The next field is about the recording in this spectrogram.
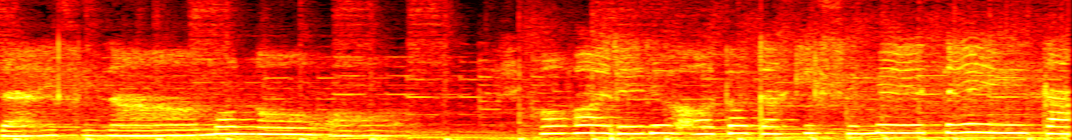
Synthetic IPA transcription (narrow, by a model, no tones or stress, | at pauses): aisinamɔnɔɡɔ | kɔwaɾeɾɯɔd̪ɔd̪akisimet̪eik̪a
